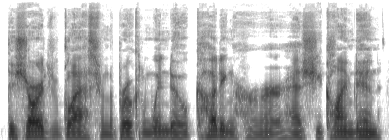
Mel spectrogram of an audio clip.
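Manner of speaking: ordinary delivery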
